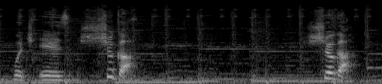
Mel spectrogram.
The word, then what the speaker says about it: Suga: which is sugar sugar so notice how short these sounds are we we're almost not even saying a full syllable we go sugar so in Korean we need to make sure they're a little bit longer than that sure car so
